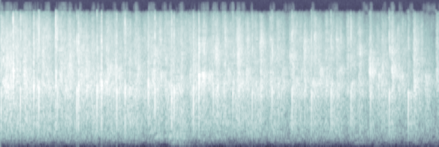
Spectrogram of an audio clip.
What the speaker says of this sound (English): we owe them and their families a big round of applause for their standing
